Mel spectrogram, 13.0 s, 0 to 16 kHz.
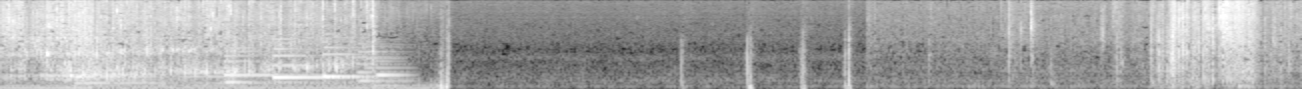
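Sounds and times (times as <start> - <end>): water boiling in a pot: 0.0 - 2.2
light crinkling and clicking: 9.9 - 13.0.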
